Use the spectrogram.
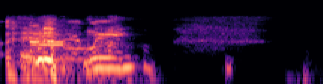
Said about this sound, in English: Excuse me. I coughed. I apologize for coughing.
